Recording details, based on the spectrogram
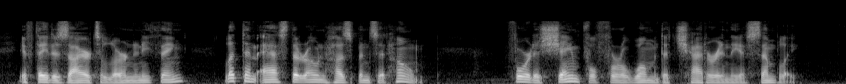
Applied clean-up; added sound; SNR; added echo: none; none; none; none.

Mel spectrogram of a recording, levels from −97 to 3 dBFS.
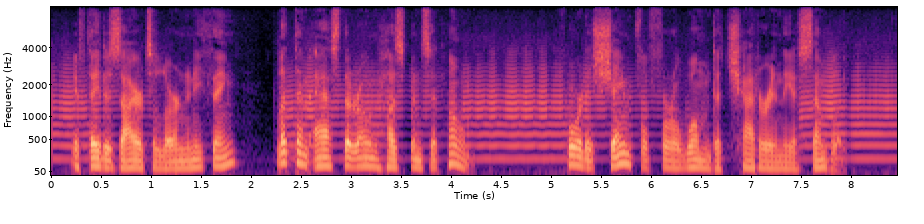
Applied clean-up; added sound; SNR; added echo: neural mask model RNNoise.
